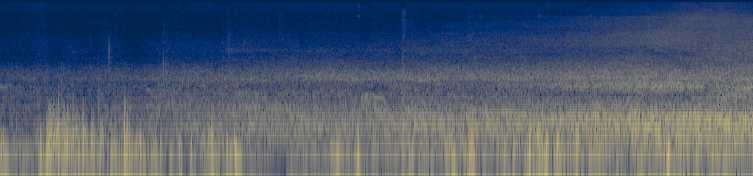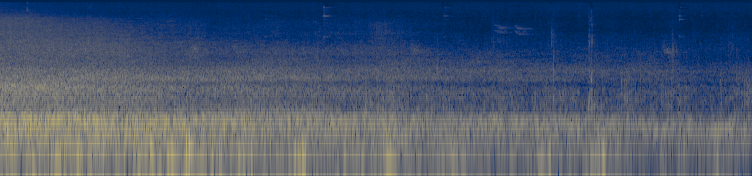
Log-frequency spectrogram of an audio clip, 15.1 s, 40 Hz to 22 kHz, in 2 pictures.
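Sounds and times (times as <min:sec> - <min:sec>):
car passing by: 0:01.8 - 0:14.0.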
